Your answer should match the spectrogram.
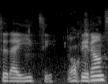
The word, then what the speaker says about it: Ayiti: were the first black republic in the African pronounce it. Aayiti. Okay. So people in Aayiti pronounce it Aayiti. They don't say they don't say hatiti.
